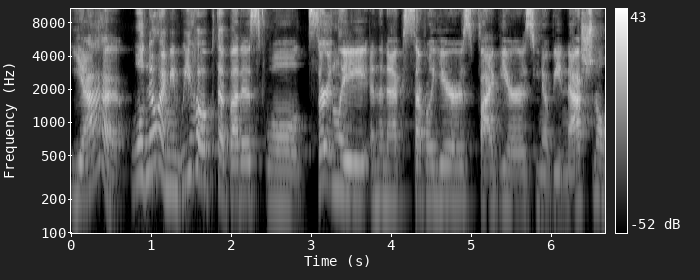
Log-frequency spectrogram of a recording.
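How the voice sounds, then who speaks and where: A woman with an American accent talks at a moderate pace and medium pitch, in an unremarkable speaking voice. Her pitch varies in an ordinary way. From US West Coast, Orange County California. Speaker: cannabis company co-founder. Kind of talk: interview.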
